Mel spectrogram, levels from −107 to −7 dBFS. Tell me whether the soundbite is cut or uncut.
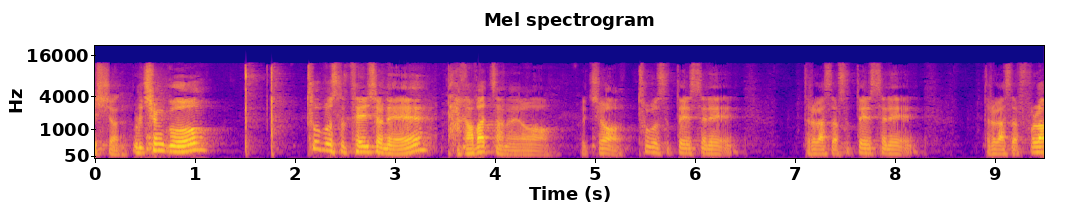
cut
